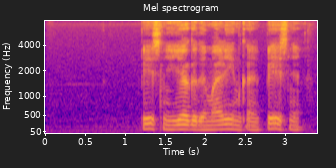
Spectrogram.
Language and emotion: Russian, neutral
